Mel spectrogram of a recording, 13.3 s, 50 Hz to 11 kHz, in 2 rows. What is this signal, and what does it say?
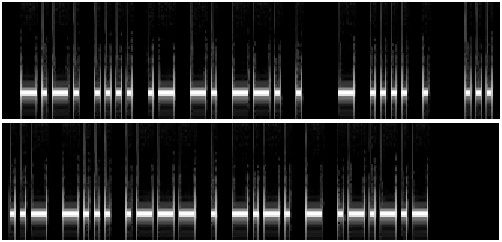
Morse code, heard as a keyed tone, about 17 wpm, 700 Hz. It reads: CHANGE THE SUBJECT.
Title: Sentences from Top 800 Words 17wpm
